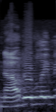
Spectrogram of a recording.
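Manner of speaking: taunting, mocking tone. Narrating a role-play, she laughs at the lone wolf: mocking tone. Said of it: "says with a mocking tone".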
